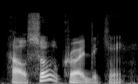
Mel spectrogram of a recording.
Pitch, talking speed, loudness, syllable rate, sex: 105 Hz, 215 wpm, -17 LUFS, 4.0 syllables/s, male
